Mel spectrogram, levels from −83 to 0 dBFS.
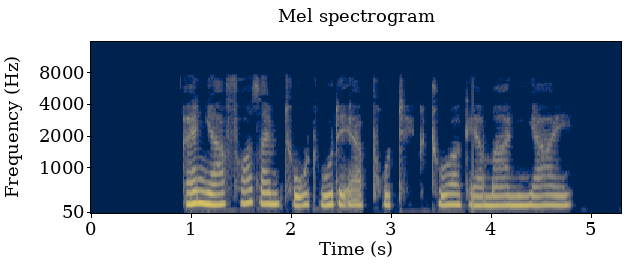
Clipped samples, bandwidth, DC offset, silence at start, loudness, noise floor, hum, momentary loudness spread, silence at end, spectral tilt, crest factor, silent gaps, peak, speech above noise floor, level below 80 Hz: under 0.1%; 7.6 kHz; under 0.1%; 0.9 s; -23 LUFS; under -90 dBFS; none; 12 LU; 0.5 s; -7 dB/octave; 16 dB; none; -6 dBFS; over 68 dB; -60 dBFS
